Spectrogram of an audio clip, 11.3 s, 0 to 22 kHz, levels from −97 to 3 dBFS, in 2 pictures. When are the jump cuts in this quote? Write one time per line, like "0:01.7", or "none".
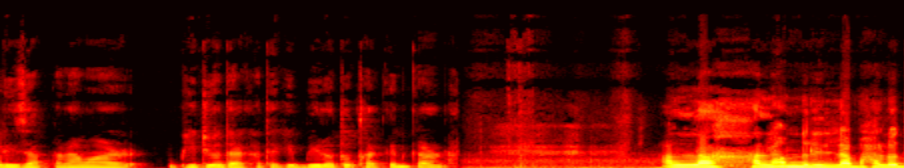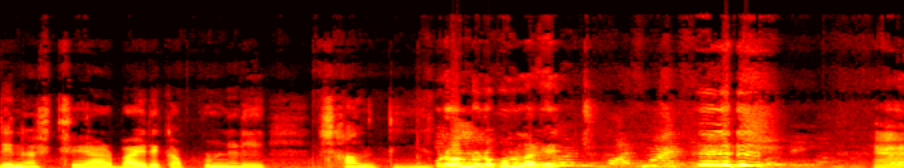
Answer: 0:03.1
0:08.4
